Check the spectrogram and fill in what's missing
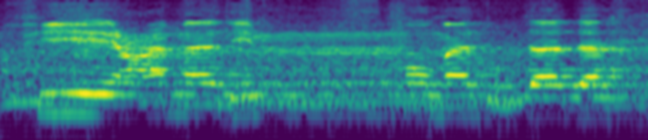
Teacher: Demək, idham mağruna baş verdi. Fi amədin, bu zaman nun səsi tamamilə itir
